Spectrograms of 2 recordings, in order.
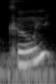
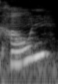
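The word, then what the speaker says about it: Koen: looked it up, and apparently the correct pronunciation is Coon, but there are other pronunciations, Cone or Cohen, which I would have thought it's Cohen.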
